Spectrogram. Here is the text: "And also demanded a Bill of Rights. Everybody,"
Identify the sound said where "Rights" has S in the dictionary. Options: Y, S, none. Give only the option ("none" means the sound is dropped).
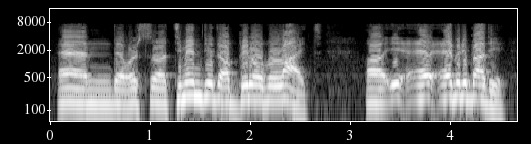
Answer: none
